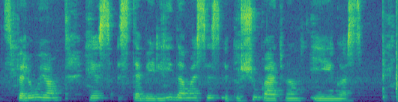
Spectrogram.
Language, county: Lithuanian, Vilnius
